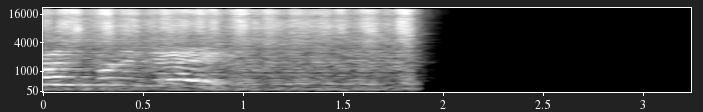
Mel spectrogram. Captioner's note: coolant hissing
